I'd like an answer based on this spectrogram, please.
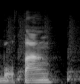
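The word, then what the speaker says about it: ボタン: And also, by the way, is unaccented botan. Yeah, it's actually from Portuguese, botão. Botão with the nasal, and so yeah, you can see why then it became botan in Japanese.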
